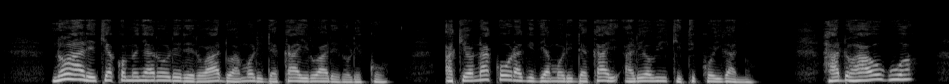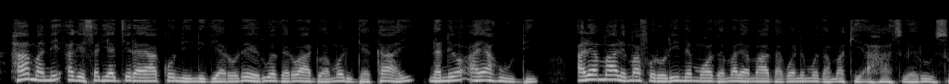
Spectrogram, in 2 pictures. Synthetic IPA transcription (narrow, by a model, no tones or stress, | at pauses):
nɔaɾekiakomɛɲaɾoɾeɾeɾwaːdoamoɾidɛkaiɾwaɾeɾoɾeko | akeɔnakoːɾaɣiðiamoɾidɛkaiʔaɾeɔwikitikoiɣanu | haːdohaoɣwɔ | haːmaniʔaɣeɕaɾiad͡ʒeɾajakoniniðiaɾoɾeeɾwɔðɛɾwadoamoɾidɛkainaneɔʔajaɦudi | aɾeamaːɾemafoɾoɾinemɔðɛmaɾeamaːðaɣɔnemoðamakiaɦasuɛɾusu̥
